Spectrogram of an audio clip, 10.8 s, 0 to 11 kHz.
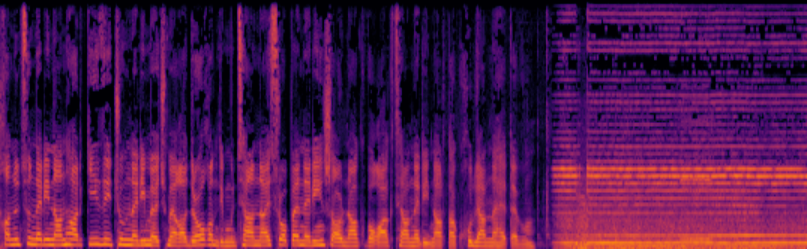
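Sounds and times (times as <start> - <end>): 
speech: 0.0 - 8.0
car horns honking in a protest motorcade: 7.3 - 10.7
constant rumble of vehicle noise: 7.4 - 10.7.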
